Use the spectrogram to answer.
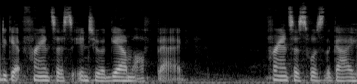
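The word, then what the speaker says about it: Gamow bag: We're trying to get Francis into a gamoff bag. Francis was the guy who grunted at the noodles. A gamoff bag, pronounced Gamoff, was invented by Igor Gamoff in the late 1980s and has saved a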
